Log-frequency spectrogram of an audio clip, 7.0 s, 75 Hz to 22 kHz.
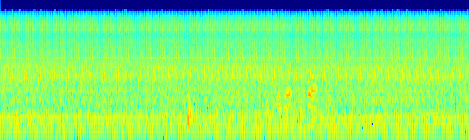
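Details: Reliant Robin just fitted with a more powerful alternator, now charging at 14 to 14.8 volts: a low, steady idle hum with an even beat and no knocks or misses; normal idle.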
